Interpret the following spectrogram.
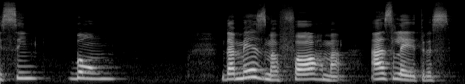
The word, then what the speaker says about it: bom: As letras OM em final de palavras pronunciam-se aproximadamente como as letras O, U, N, on, on. Veja alguns exemplos. Bom, som, garçom. Note que não tocamos os lábios para pronunciar o M.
